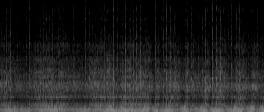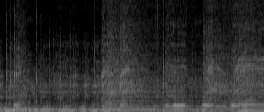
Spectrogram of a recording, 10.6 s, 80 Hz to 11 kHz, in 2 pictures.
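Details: Husqvarna 55 chainsaw after repair of the carburetor gasket air leak, warm, about 13,000 rpm, cutting wood: it screams at a steady high rev, pulls down evenly in the cut and recovers cleanly, with no bogging or surging.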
